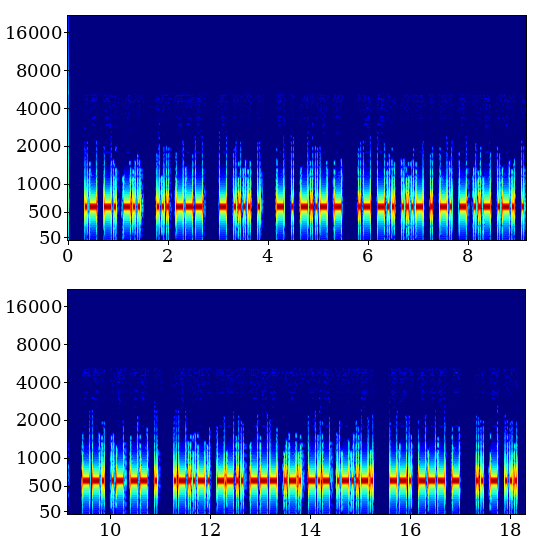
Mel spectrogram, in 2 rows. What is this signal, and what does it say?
Morse code, heard as a keyed tone, about 25 wpm, 600 Hz. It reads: AND SO THE TEXT ADVENTURE GAME "ZORK" GOT ITS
